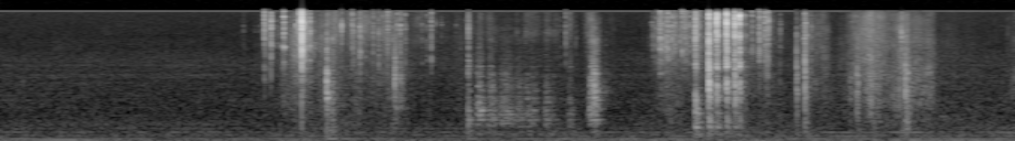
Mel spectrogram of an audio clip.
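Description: Paper sheets being handled on a desk: a string of short rustles and sharp taps starting about two seconds in, with the loudest cluster around five seconds.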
